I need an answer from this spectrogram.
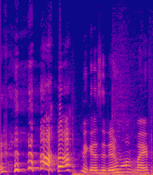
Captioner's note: laughs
